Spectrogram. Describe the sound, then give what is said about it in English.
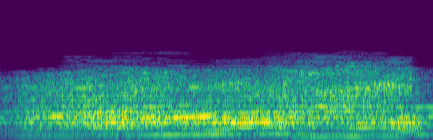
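A car engine as the car drives off, a steady, fairly loud whirring hum with a dense low rumble, holding even for about two seconds before cutting off. “The woman slipped out of the car, fled. The man got in, drove off.”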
